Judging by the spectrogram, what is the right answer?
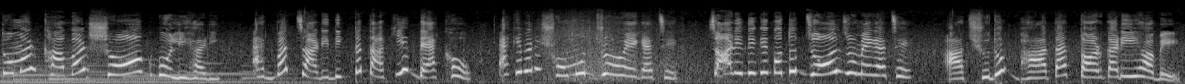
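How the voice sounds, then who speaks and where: A woman voicing a young, sweet, excitable female character in a cartoon story, with dramatic exclamations. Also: very high-pitched, a little slow, music in the background, exaggerated voice. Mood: wry.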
